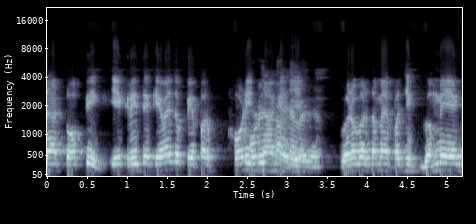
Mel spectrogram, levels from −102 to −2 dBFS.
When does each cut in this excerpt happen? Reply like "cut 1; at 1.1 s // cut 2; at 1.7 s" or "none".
none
